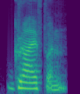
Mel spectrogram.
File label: "gryphon", Indian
